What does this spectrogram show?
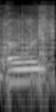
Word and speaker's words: Elay: My name is Elay, pronounced like LA like the city.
